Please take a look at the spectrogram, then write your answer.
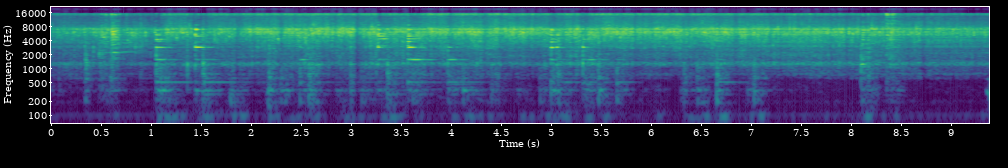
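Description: Onions and green chillies sizzle steadily in hot oil with whole spices, cinnamon, cloves and star anise, while a spoon scrapes and stirs the pan in irregular clinks close by; no one speaks.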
